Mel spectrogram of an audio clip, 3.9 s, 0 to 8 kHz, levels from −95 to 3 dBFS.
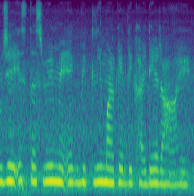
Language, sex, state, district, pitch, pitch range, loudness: Hindi, female, Arunachal Pradesh, Papum Pare, 215 Hz, 200-225 Hz, -12 LUFS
